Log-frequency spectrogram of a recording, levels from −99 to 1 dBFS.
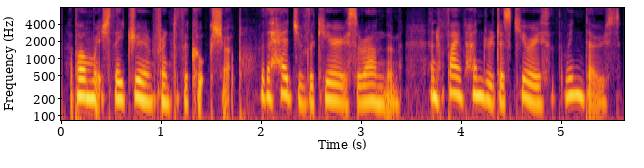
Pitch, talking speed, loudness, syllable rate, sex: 190 Hz, 275 wpm, -20 LUFS, 6.2 syllables/s, female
